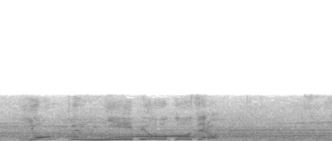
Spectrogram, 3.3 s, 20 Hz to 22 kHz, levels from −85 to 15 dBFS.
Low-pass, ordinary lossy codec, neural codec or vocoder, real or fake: 7.2 kHz; none; none; real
